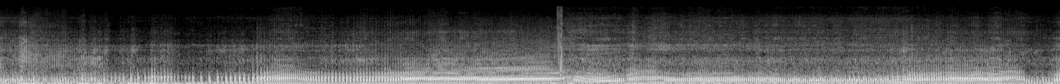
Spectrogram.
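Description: Dirt bike engine being ridden hard, heard close up, its pitch climbing and dropping again and again with throttle and gear changes, choppy for a moment early on. A single sharp tick sounds a little past halfway.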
